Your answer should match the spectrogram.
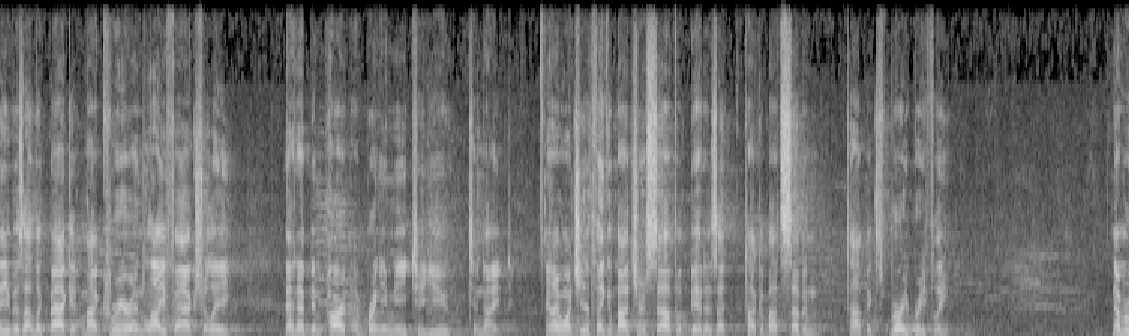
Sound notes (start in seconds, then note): none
